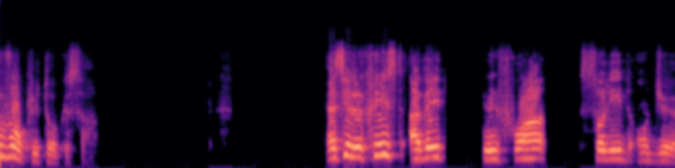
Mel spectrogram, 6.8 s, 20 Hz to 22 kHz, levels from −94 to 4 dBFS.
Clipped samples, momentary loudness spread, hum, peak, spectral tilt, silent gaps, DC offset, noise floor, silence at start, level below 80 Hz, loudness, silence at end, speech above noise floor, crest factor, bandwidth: under 0.1%; 15 LU; none; -6 dBFS; -4.5 dB/octave; none; under 0.1%; under -90 dBFS; 0 s; -74 dBFS; -20 LUFS; 0 s; over 71 dB; 14 dB; 8.6 kHz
